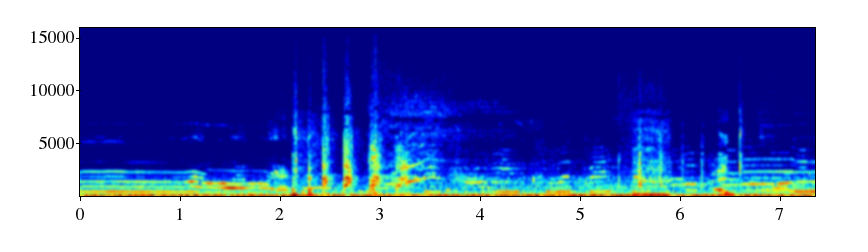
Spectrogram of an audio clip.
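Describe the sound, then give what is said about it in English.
A female golden retriever lying on a car's back seat howls along to the same verse of a song in long, wavering, drawn-out notes over the music playing in the background. The howling is fairly loud, with a few rougher, breathy bursts in the middle. “Her dog's a golden retriever. The dog howls to the same verse in … every single time it plays.”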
